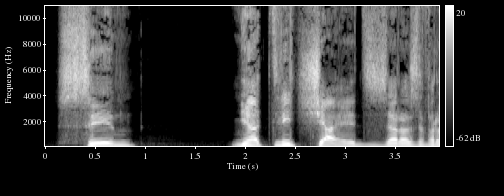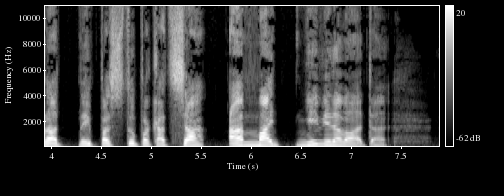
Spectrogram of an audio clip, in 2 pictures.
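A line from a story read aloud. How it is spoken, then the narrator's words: Heated shriek. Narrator (Russian): с жаром провизжал Ипполит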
